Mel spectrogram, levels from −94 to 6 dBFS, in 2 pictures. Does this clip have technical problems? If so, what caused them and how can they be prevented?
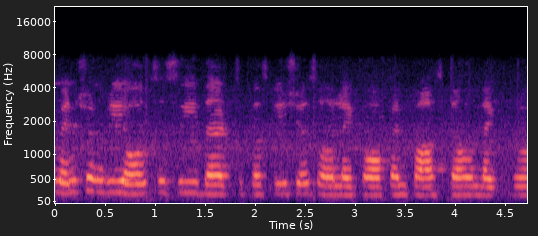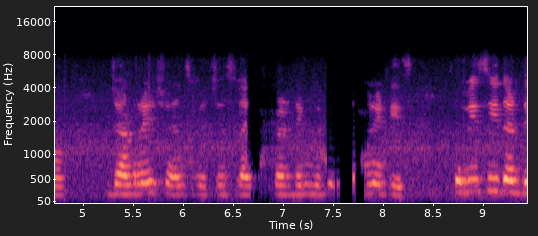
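Yes. The other side's voice is leaking through faintly, about 30 dB below the main talker from 0 to 5.31 s and 5.77 to 7.45 s, then about 35 dB down from 8.05 s to the end. It's likely residual loudspeaker echo that the canceller didn't fully remove from the mic. A headset, or better speaker-mic separation with a well-converged echo canceller, would keep it out.

There's also speech suppressed in double talk. The talker dips briefly by roughly 20 dB within 6.66 to 6.92 s, then drops much harder, around 40 dB, for about 0.4 s between 7.44 and 7.89 s. The likely cause is the echo canceller failing to tell the two apart and clamping down on both. A canceller with proper double-talk detection, or a headset so there's no echo to fight, would avoid it.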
